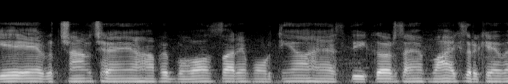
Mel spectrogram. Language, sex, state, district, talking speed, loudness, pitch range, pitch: Hindi, male, Odisha, Nuapada, 175 wpm, -17 LUFS, 135-140 Hz, 135 Hz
